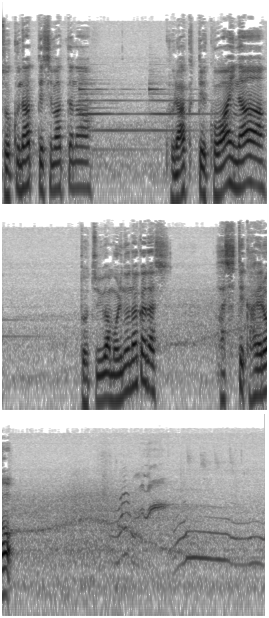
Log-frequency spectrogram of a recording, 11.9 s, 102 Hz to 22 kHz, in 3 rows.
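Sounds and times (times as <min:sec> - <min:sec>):
speech: 0:00.0 - 0:01.5, 0:02.5 - 0:04.0, 0:05.2 - 0:06.5, 0:07.2 - 0:08.2
steady hiss of noise: 0:00.0 - 0:09.7
single wolf howling: 0:09.4 - 0:11.8.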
